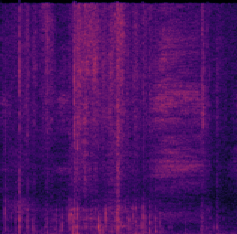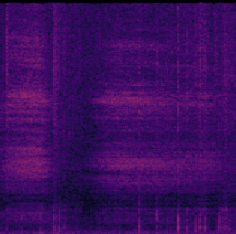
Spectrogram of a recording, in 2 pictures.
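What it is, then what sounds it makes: Partly deflated vinyl beach ball. Long black nails tap and scratch the slack, glossy vinyl of a partly deflated, hollow yellow smiley-face PVC beach ball that is softening as it deflates. An irregular patter of soft, dull taps with brief scratchy rustles sits mostly in the low range with little ring, busiest in the first two seconds before settling into quieter scratching.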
